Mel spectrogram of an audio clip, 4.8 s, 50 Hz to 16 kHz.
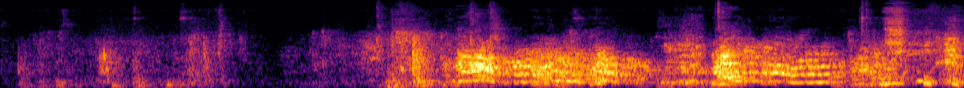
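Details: An 8-year-old Miniature Schnauzer bouncing on a person indoors like a jump house makes quick, excited whines and grumbling yips.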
